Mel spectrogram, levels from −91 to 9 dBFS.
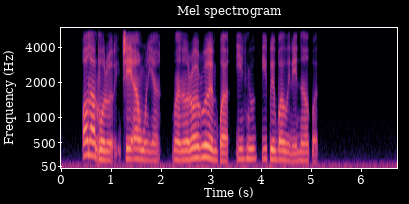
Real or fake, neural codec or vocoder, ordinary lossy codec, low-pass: fake; autoencoder, 22.05 kHz, a latent of 192 numbers a frame, VITS, trained on many speakers; none; 5.4 kHz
